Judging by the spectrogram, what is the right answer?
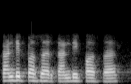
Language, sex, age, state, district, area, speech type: Tamil, male, 45-60, Tamil Nadu, Tiruvarur, urban, conversation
